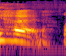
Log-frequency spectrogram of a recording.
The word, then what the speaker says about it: Hood: I mean hood, like I'm from the hood.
